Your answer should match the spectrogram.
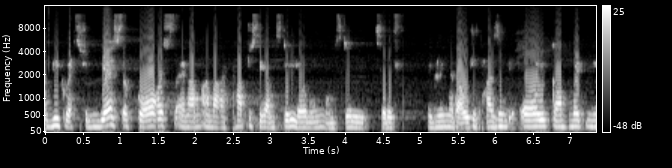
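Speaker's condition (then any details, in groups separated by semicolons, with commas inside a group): No condition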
